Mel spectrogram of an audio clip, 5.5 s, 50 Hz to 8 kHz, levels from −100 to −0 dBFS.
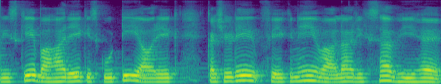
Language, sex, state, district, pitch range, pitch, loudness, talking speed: Hindi, male, Jharkhand, Ranchi, 135-170 Hz, 140 Hz, -14 LUFS, 130 wpm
